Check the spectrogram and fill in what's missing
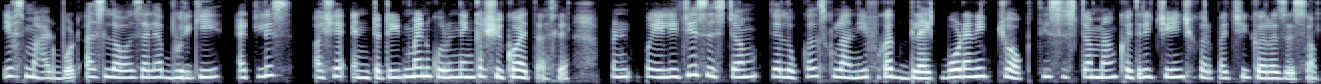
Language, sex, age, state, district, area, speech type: Goan Konkani, female, 18-30, Goa, Pernem, rural, spontaneous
